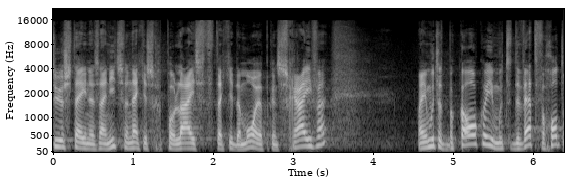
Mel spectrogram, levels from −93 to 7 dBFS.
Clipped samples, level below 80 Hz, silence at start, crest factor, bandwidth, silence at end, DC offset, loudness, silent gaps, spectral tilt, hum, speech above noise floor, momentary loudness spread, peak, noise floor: under 0.1%; -68 dBFS; 0 s; 20 dB; 16 kHz; 0 s; under 0.1%; -19 LUFS; none; -4 dB/octave; none; 38 dB; 7 LU; 0 dBFS; -58 dBFS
